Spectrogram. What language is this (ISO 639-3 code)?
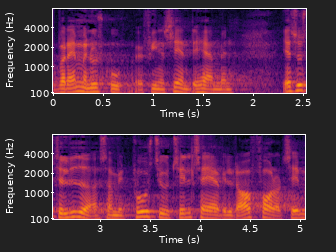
dan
